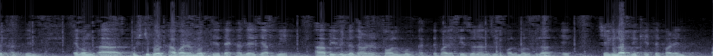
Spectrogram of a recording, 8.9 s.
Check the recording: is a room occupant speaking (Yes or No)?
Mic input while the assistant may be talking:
No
